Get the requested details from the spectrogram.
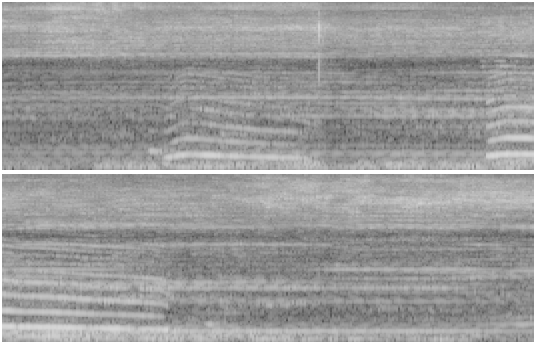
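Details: Steady mechanical buzzing hum of a nebulizer compressor during a small child's nebulizer treatment for a long-standing cough, with the child's brief whining cries over it.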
